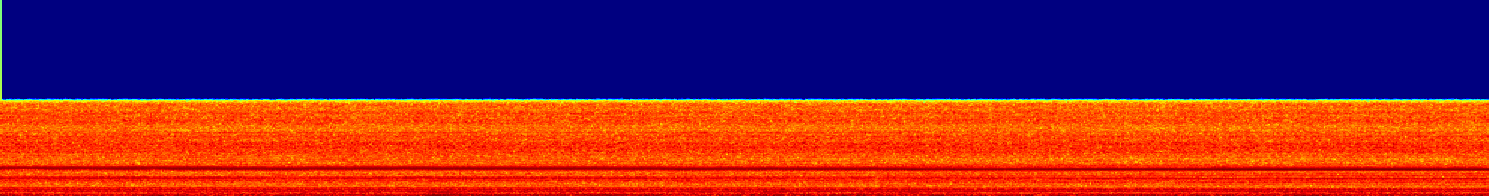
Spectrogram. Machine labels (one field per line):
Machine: pump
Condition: normal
